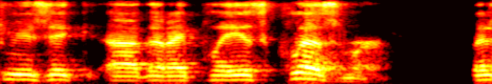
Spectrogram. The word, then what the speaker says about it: klezmer: but the tool of the music and the pronunciation is klezmer so alright I'll play you a melody we'll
